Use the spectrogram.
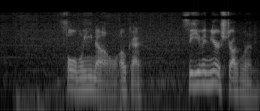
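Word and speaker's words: Foligno: the way um yeah it's feno oh the G the G is the g is silent that makes sense all right well there you go folino okay see even you're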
